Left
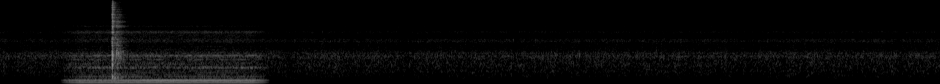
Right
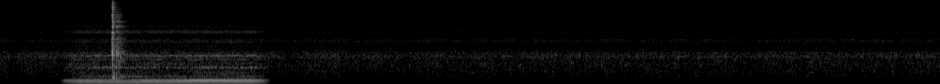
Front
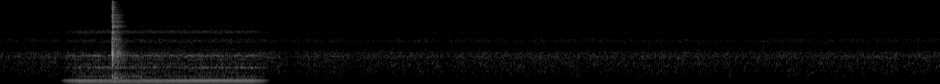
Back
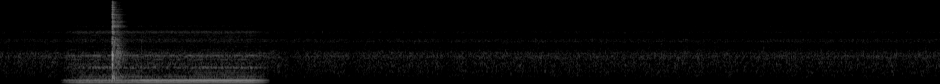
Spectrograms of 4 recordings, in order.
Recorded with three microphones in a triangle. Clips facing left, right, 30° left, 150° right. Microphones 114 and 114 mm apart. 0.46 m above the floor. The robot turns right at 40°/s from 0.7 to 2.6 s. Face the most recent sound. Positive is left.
turn(degrees=-150)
